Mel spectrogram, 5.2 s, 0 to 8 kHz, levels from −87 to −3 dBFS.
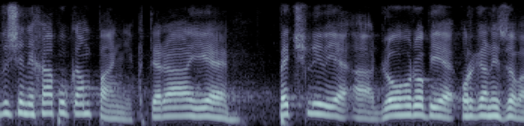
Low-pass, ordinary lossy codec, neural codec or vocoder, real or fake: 7.2 kHz; Opus, 32 kbps; none; real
